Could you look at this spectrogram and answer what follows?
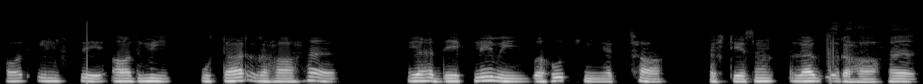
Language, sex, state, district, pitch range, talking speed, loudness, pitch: Hindi, male, Uttar Pradesh, Jalaun, 135-150 Hz, 105 wpm, -19 LUFS, 140 Hz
